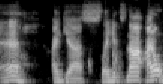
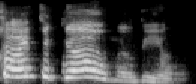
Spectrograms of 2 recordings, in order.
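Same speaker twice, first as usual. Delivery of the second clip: loud, booming villain voice with big pitch swoops; 8 semitones higher, 5 dB louder than usual. Repeating a message someone sent in, in a Bane voice. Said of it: "in Bane voice".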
